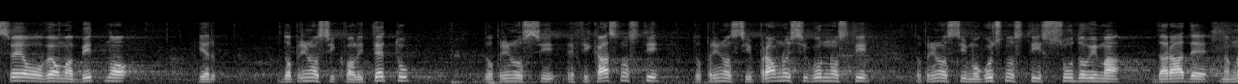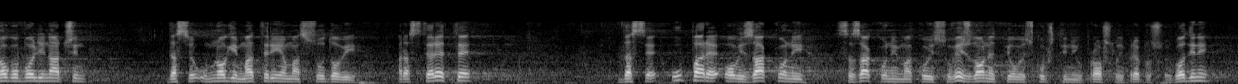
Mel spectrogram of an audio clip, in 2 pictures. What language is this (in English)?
Serbian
